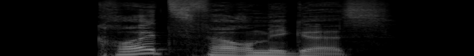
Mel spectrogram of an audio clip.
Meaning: strong/mixed nominative/accusative neuter singular of kreuzförmig
- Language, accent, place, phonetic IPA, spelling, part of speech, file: German, Germany, Berlin, [ˈkʁɔɪ̯t͡sˌfœʁmɪɡəs], kreuzförmiges, adjective, De-kreuzförmiges.ogg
